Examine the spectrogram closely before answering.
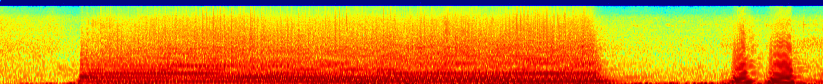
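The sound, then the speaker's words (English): The deep ship horn of a car ferry making its round trip between Manitowoc and Ludington, Michigan, sounds twice as a salute: a long, loud, steady blast lasting several seconds, then a brief pause and a shorter second toot, with a low rumble underneath. “That's two toots like that, that's a salute to us.”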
